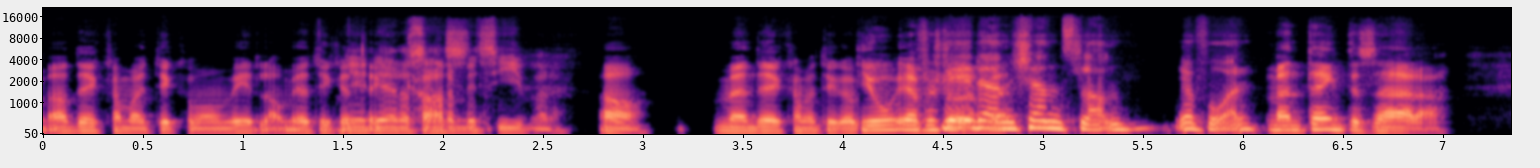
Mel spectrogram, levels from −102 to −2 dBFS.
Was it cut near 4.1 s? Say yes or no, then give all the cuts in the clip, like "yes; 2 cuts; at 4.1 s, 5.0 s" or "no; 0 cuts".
yes; 1 cut; at 4.1 s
